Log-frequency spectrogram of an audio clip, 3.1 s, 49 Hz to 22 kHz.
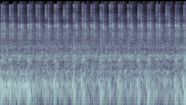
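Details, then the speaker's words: Hero Passion Pro motorcycle at idle, 15–20 days to a month after a new timing chain was fitted: light, fast, loose metallic top-end ticking about three per second; the cam chain adjuster (tensioner) was faulty, and the noise stopped when it was checked. "तो चाबी करते न दोस्तो ये तरीके की आवाज आ रही है क्योंकि अभी 15 20 दिन एक महीना हुआ है इसको टाइमिंग चन डाले हुए और ऐसी आवाज क्यों आ रही है"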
